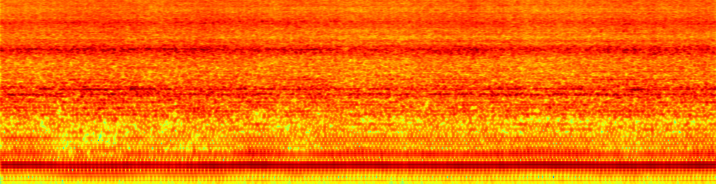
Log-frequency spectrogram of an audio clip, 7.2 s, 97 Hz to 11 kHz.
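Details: Cub Cadet GT1554 garden tractor with 27 hp Kohler Courage V-twin (2006), after new ignition coils and belts, blade not engaged: smooth, constant drone with an even beat, no skips or pops; running cleanly.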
